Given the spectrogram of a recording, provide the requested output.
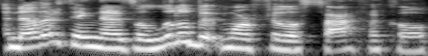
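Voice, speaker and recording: A woman's medium-pitched voice with lively intonation and a Midwestern accent. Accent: Midwest American. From US Midwest. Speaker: podcast host and business owner. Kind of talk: casual instructional podcast talk. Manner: conversational, animated.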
